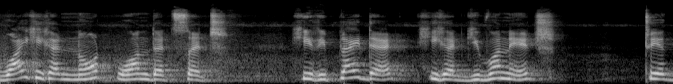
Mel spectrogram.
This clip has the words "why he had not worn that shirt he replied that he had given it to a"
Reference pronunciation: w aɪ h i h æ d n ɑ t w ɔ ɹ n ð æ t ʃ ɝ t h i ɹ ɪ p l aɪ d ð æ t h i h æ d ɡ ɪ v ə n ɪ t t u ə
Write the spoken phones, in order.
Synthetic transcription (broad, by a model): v aɪ h i h æ d n ɑ t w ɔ n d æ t s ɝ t h i ɹ ɪ p l aɪ d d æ t h i h æ d ɡ ɪ v ə n ɪ t t u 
